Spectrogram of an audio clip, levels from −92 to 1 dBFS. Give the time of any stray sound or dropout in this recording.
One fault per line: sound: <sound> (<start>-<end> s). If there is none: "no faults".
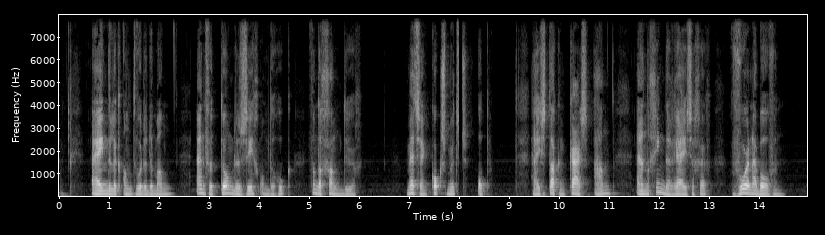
sound: dropout (8.0-8.1 s)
